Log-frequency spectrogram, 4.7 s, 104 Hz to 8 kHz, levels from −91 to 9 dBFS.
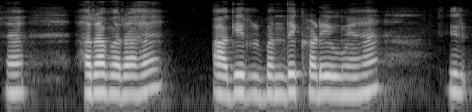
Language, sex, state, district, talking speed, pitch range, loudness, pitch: Hindi, female, Haryana, Charkhi Dadri, 125 wpm, 215-235 Hz, -16 LUFS, 225 Hz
